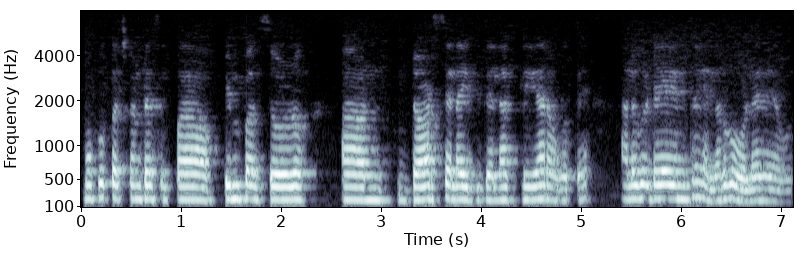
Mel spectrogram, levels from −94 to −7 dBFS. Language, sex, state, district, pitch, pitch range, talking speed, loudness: Kannada, female, Karnataka, Shimoga, 195 Hz, 190-205 Hz, 120 wpm, -16 LUFS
